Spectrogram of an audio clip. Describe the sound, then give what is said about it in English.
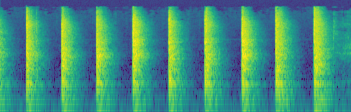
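A hammer pounds a nail into a wooden church door: nine sharp, evenly spaced blows, each ringing out briefly before the next. Loud and steady, with no voices. “nailing something into a church door.”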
